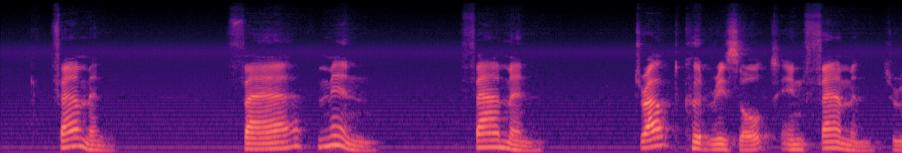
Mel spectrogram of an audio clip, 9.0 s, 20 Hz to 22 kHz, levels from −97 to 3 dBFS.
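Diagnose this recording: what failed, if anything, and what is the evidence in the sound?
The analogue wiring let mains buzz in: a steady, raspy buzz runs under the whole clip, sitting roughly 30 dB below the signal. It's built on 60 Hz harmonics reaching up into the kilohertz range, the kind of spiky interference a dimmer, rectifier or unshielded cable couples in.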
